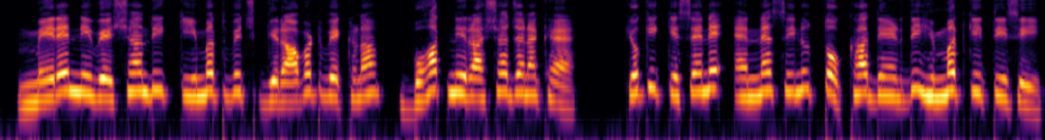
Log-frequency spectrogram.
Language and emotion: Punjabi, angry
